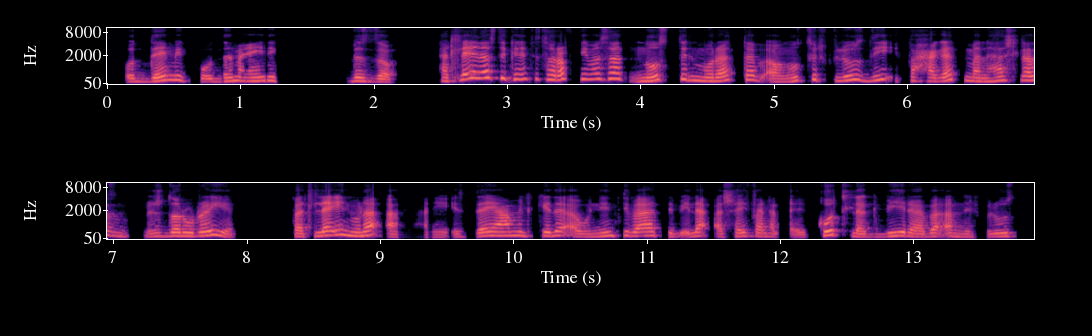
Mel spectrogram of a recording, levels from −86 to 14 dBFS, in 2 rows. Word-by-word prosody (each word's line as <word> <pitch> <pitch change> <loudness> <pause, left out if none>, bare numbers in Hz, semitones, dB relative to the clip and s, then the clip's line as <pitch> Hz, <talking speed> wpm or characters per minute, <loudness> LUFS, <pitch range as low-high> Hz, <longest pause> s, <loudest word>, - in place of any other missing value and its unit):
قدّامِك 200 +8 +1
وقدّام 175 +6 -1
عينِك 215 +1 0 0.5
بالضبط. 180 -6 -1 0.3
هتلاقي 265 - +4
نَفْسِك 365 -5 +1
إن 300 - +1
أنتِ 315 0 -6
صرفتِ 285 +3 +2
مثلًا 320 +2 +2
نُص 210 +8 +1
المرتّب 235 +2 +1
أو 170 -1 -1
نُص 210 +5 -3
الفلوس 250 +1 -1
دي 250 +8 -2
في 215 - -3
حاجات 205 +6 +1
ما 200 -3 0
لهاش 225 +6 -3
لازمة 235 -6 +1
مش 185 +3 -5
ضرورية، 205 - +3 0.5
فتلاقي 205 +8 +4
إنه 225 -6 +2
لأ، 250 - +5 0.3
يعني 140 0 -12
إزاي 195 +8 0
أعمل 220 -1 +3
كده 215 +2 0
أو 165 -6 -2
إن 175 +3 -6
أنتِ 220 +2 -2
بقى 220 +1 +4
تبقي 180 - -4
لأ، 210 - +2
شايفة 190 +3 -3
إنها 175 -2 -5 0.3
كُتلة 235 -9 +3
كبيرة 180 +3 0
بقى 190 +3 0
من 165 - -7
الفلوس، 175 +4 -5
210 Hz, 185 wpm, -22 LUFS, 185-240 Hz, 0.5 s, لأ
